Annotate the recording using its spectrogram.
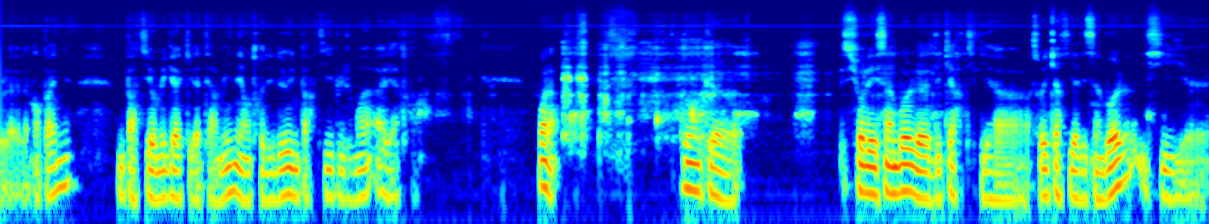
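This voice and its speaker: A man presenting a casual board game tutorial, hesitant and full of filler pauses, at times reading the game's text aloud. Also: sits low, creaky, warm tone, breathy edge.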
